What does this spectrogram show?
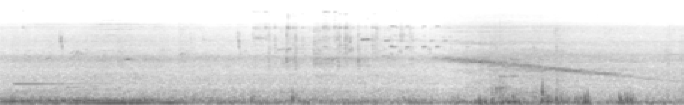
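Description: A train at a station: a low rumble in the first couple of seconds, then a whine falling steadily in pitch as the train slows, with low knocks from the wheels over rail joints.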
